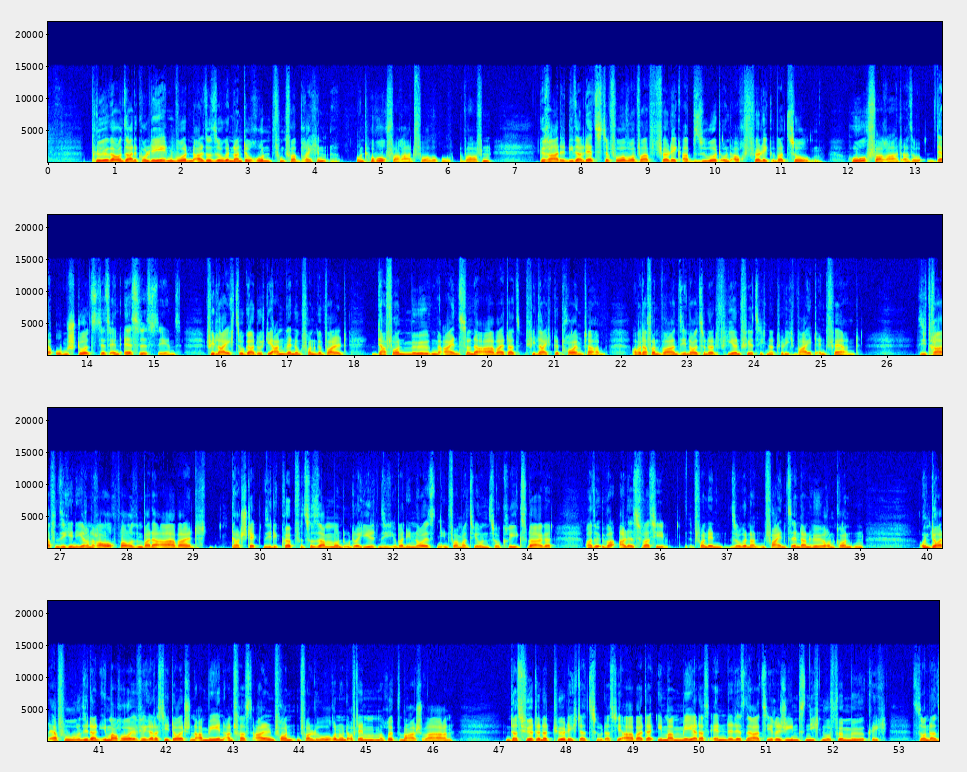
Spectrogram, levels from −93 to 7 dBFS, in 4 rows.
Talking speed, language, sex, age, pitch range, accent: 140 wpm, German, male, 50-69, 100-125 Hz, German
